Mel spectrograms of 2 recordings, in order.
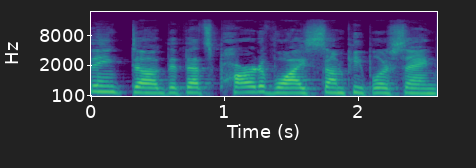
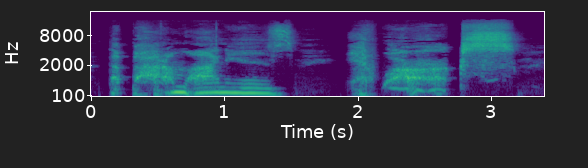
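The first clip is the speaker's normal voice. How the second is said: hushed, slow, breathy put-on whisper; 5 dB quieter than usual. Talking about negative campaigning, in a Joe Biden voice. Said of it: "let me do it in the Joe Biden voice".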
